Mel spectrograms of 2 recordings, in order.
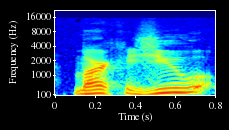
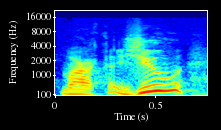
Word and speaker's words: Marc Guiu: for ferine Lopez and I was told it was Mark X so this is a pronunciation correction it is Mark XU moving forward that is the Catalin pronunciation so that's what we're going with and now that I've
